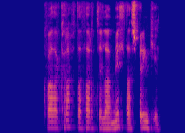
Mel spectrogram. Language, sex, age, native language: Icelandic, male, 30-39, Icelandic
